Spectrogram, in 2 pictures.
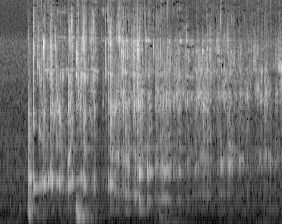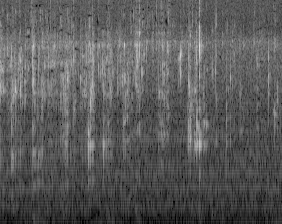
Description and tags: Pouring scotch whisky from a crystal decanter into a glass. Recorded on a Rode VideoMic.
